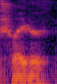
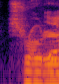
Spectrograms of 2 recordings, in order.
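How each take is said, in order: First: The name's first vowel sounds like 'ay'. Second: The name's first vowel sounds like 'oh'. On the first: "everybody calls him Schrader, apparently it's the actual pronunciation" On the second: "there's an O, not an A"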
